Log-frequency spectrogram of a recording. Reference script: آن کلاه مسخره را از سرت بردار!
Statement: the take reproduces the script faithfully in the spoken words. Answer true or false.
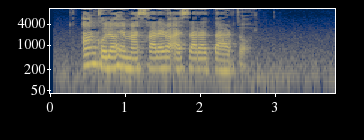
true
